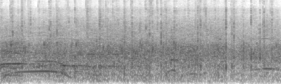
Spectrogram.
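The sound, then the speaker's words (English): An audience applauds steadily at the mention of Destination Dogs, a hot dog place, a dense wash of clapping that holds at an even level for a few seconds, with faint voices and cheers mixed in. “And those of you who didn't applaud, unless you're a vegetarian, you fucking go there.”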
